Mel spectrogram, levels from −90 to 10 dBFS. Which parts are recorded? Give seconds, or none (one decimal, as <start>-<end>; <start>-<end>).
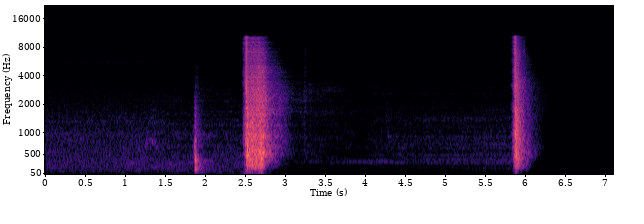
0.0-1.5; 4.1-7.1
